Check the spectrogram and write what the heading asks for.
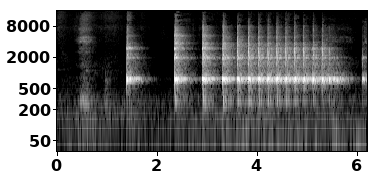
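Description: Moktak, a Korean Buddhist wooden fish, struck with its mallet: a few spaced, hollow knocks that come faster and faster and run into a quick, even roll of about five strokes a second that fades toward the end.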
